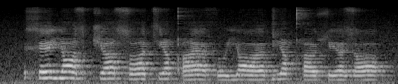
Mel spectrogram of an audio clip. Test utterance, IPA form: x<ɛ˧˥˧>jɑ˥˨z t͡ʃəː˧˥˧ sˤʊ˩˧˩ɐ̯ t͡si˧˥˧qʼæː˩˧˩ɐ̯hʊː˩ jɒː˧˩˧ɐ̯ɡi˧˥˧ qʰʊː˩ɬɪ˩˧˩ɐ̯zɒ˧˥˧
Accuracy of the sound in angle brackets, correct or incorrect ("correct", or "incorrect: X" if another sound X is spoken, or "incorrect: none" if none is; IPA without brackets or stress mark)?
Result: correct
